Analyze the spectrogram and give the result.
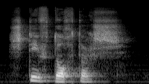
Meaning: plural of stiefdochter
- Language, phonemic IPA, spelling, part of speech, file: Dutch, /ˈstivdɔxtər/, stiefdochters, noun, Nl-stiefdochters.ogg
